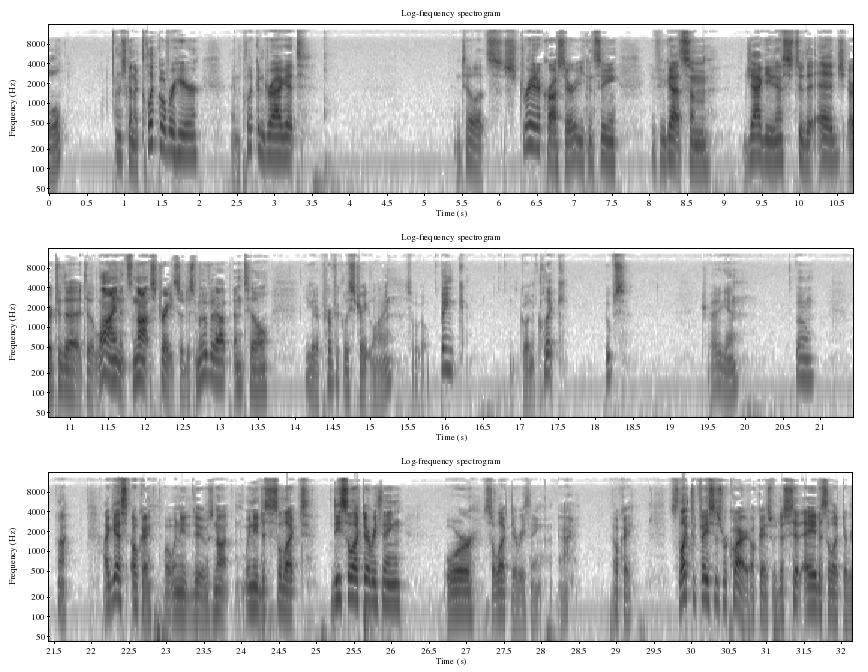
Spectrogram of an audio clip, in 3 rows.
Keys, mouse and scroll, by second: 21.5-23.5 middle drag, 23.5 right click, 24.2 a, 25.6 KP_1, 27.2 shift+k, 30.7 a.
